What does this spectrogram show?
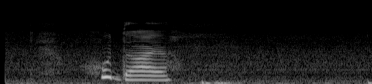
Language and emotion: Russian, sad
